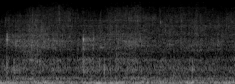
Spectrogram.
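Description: Garlic and ginger paste frying in a pan, a steady close sizzle with faint crackles and an occasional stirring scrape, no voices.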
